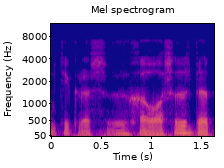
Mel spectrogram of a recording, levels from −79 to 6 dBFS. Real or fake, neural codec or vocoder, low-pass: real; none; 7.2 kHz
